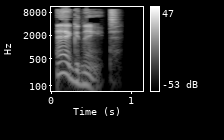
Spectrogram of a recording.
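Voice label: "agnate", British English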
